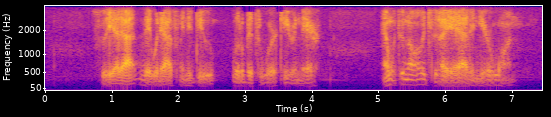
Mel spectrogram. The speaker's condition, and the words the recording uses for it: Laryngectomy. You know, removing that from the area is, in so many ways, on different levels, through its own repair itself and learning how to talk differently and getting used to a different tone of voice was challenging enough.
